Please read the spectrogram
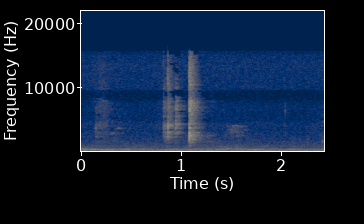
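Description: Two sharp clicks a quarter second apart, about a second in, from the ring light stand's top mount and pole being handled and adjusted.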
